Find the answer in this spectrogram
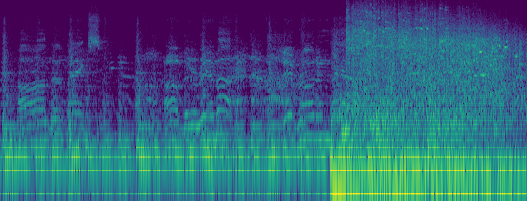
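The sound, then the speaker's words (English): A record player explodes: music with singing is cut off by a sudden loud crash, which becomes a dense, sustained noisy roar until the end. “Our record player has mysteriously exploded.”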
